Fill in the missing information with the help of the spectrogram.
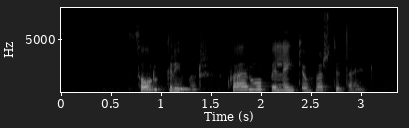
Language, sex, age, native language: Icelandic, female, 40-49, Icelandic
